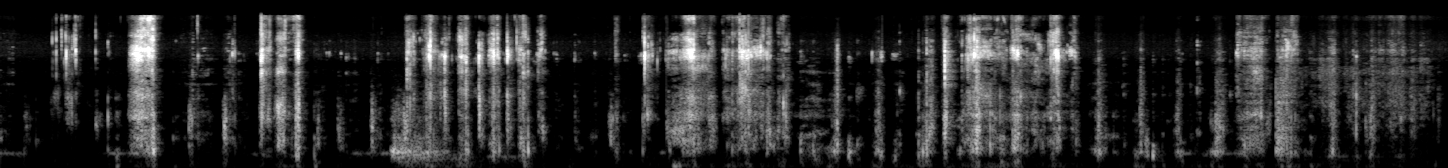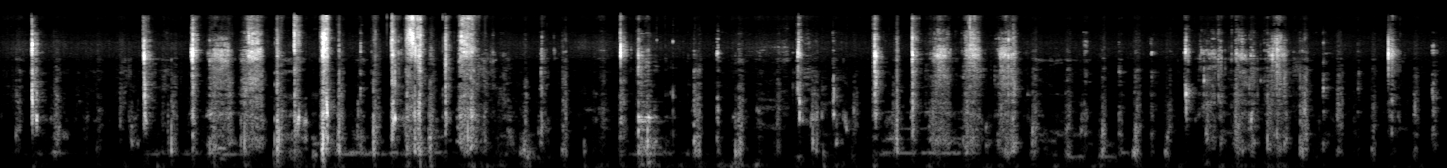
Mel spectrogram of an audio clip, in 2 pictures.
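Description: Close-miked chewing: wet, smacking mouth sounds and crunchy bites in irregular clusters of clicks, as a person eats food taken by hand.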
